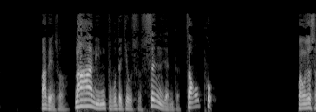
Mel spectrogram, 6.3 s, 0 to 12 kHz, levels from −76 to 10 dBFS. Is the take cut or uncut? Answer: cut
